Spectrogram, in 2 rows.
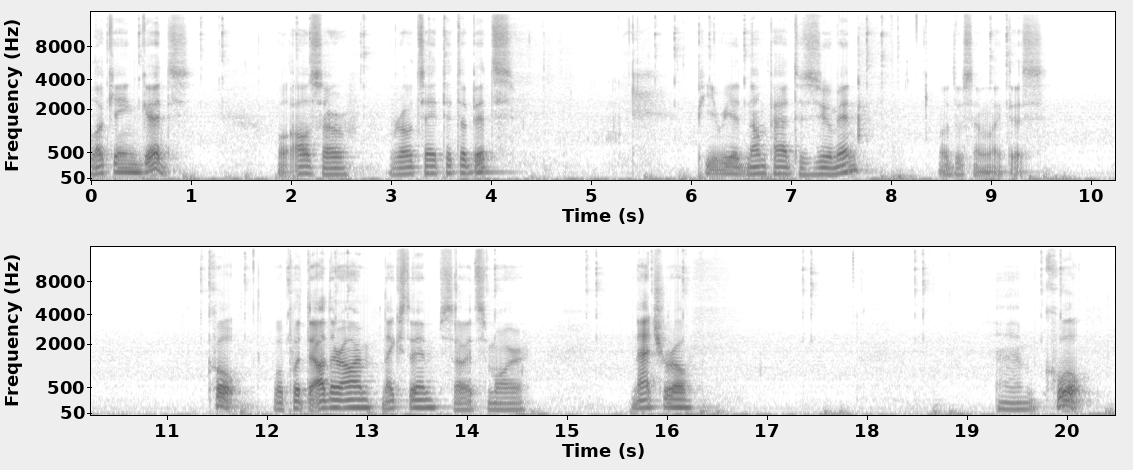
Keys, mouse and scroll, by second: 0.2-0.7 shift+middle drag, 0.7-1.1 scroll up 1, 1.1-3.0 shift+middle drag, 3.0 right click, 3.7 right click, 4.5 KP_Decimal, 5.3-5.7 scroll down 6, 5.7-6.3 shift+middle drag, 6.3-7.0 drag, 7.0 r, 8.4 r, 9.7 r, 11.9-13.0 shift+middle drag, 13.0 right click, 13.3 g, 14.8 r, 15.9-16.4 shift+middle drag, 16.4 g, 18.0 r, 19.1 g.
